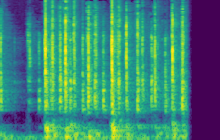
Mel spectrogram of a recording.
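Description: Keyboard typing sound effect: a rapid, uneven run of key clicks that stops shortly before the end, laid over text being typed onto the screen.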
